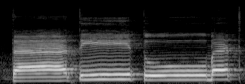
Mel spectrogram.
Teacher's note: Ujung lidahnya diapain? Ujung lidah menyentuh dengan pangkal gigi seri atas. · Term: huruf ta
